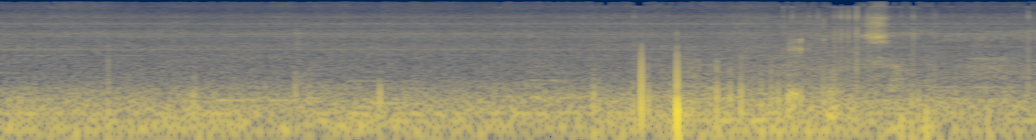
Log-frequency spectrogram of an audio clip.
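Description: A cat purrs softly in a low, continuous rumble close by, with a few faint clicks and rustles.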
